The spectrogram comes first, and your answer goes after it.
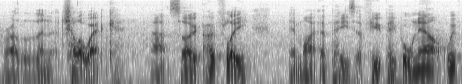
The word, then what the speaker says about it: Chilliwack: my eye I was saying it more like Chilliwack rather than a Chilliwack so hopefully it might appease a few people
